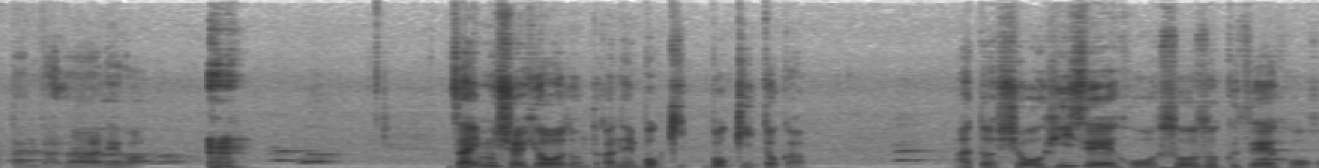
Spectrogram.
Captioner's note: clears throat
